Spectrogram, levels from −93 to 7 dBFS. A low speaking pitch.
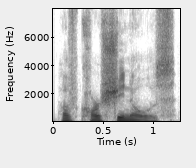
Yes: low, 100 Hz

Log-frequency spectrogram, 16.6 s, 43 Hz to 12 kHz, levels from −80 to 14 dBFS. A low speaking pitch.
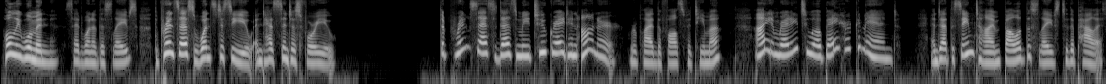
No: very high, 255 Hz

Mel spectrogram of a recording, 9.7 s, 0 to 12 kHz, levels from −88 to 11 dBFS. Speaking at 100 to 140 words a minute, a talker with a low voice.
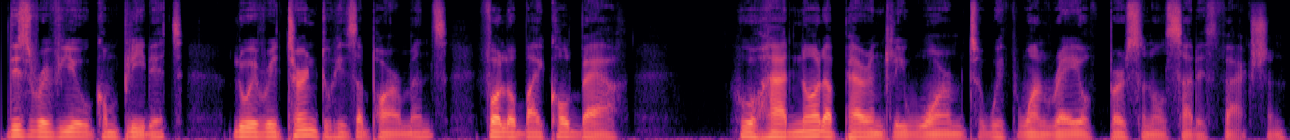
Yes: slow, 135 wpm; very low, 95 Hz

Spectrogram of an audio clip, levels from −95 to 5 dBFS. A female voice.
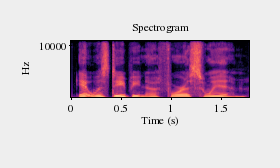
Yes: female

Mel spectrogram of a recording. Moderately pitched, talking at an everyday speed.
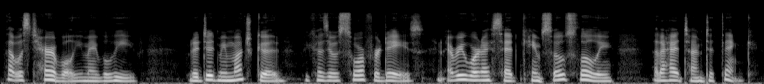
No: medium, 180 Hz; fast, 250 wpm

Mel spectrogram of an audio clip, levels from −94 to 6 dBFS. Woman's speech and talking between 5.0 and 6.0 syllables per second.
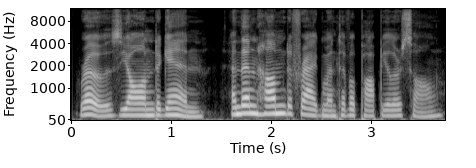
Yes: female; 5.3 syllables/s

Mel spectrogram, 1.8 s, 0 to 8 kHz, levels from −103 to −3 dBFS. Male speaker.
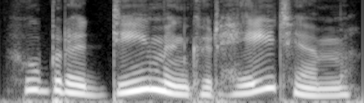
No: female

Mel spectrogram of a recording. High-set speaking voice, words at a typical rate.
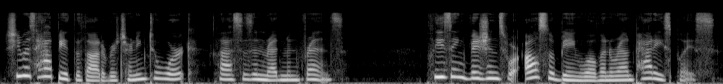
Yes: high, 240 Hz; average, 190 wpm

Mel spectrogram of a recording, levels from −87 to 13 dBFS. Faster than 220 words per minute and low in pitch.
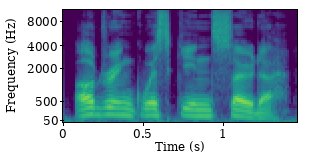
No: fast, 205 wpm; low, 130 Hz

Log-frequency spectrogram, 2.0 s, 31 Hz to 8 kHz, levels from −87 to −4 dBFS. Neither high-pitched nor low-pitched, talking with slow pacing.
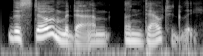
Yes: medium, 150 Hz; slow, 120 wpm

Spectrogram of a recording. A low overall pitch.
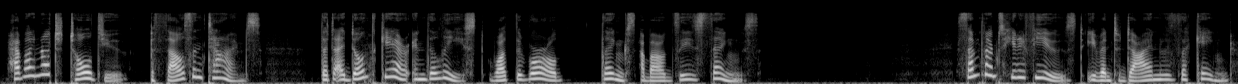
No: high, 240 Hz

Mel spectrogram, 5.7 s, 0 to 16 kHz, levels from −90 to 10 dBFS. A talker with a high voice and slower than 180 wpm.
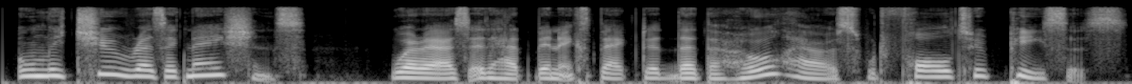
Yes: high, 220 Hz; average, 160 wpm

